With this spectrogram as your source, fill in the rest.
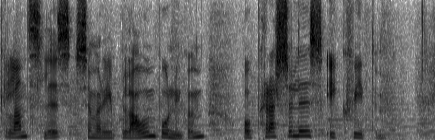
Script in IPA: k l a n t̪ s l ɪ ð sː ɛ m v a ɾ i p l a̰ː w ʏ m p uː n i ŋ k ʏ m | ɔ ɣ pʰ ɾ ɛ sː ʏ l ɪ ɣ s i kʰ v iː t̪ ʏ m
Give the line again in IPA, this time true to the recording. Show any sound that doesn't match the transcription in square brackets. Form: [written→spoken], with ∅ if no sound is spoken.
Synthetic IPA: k l a n t̪ s l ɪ ð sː ɛ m v a ɾ i p l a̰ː w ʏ m p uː n i ŋ k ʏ m | ɔ ɣ pʰ ɾ ɛ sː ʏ l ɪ [ɣ→ð] s i kʰ v iː t̪ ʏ m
